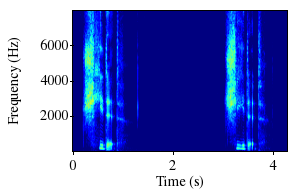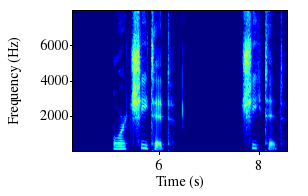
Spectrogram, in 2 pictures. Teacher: you may hear the T or a softer like a d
